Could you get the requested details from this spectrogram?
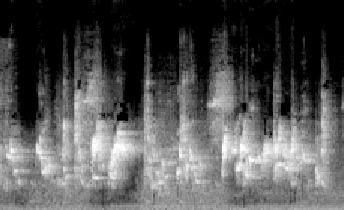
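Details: Red-whiskered bulbul (jambul) giving a short run of sweet, tumbling warbled phrases with rising and falling slurs, over a soft low background murmur.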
